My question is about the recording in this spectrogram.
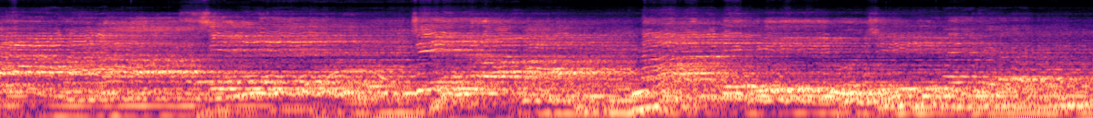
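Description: A choir singing gospel music in long held phrases, with a new phrase starting about two, four and six and a half seconds in.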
